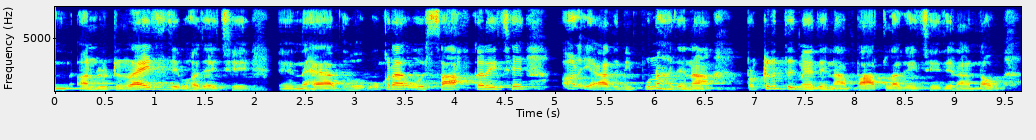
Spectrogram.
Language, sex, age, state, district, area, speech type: Maithili, male, 30-45, Bihar, Madhubani, rural, spontaneous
